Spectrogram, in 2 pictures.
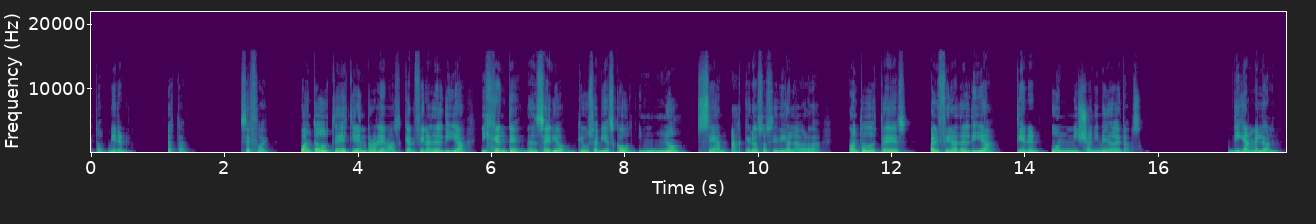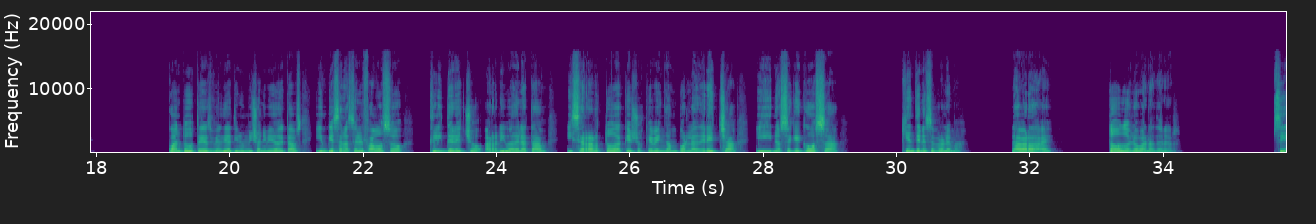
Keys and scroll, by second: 1.5 l, 3.1-3.9 typing, 26.1 Escape, 26.7 u, 27.7-28.5 typing.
